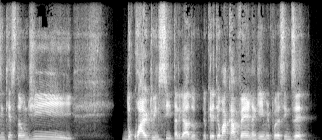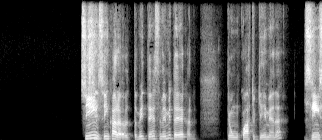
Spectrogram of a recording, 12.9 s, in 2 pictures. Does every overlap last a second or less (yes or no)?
yes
